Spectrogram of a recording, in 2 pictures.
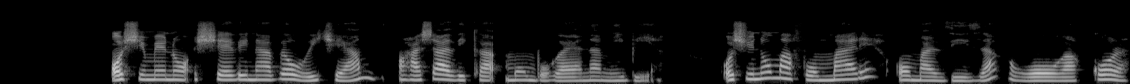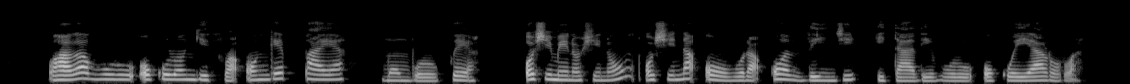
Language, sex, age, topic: Oshiwambo, female, 25-35, agriculture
